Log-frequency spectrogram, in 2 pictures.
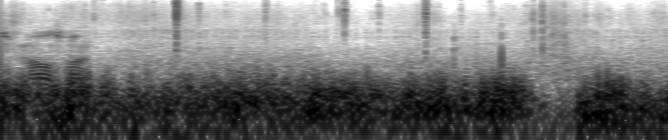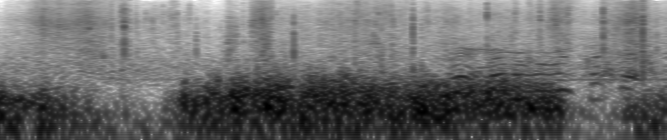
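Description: A dog rustles through dry grass.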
